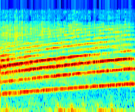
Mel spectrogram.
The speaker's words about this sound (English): That's the fire alarm that they installed.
